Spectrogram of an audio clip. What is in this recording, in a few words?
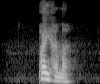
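"paihana", Māori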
